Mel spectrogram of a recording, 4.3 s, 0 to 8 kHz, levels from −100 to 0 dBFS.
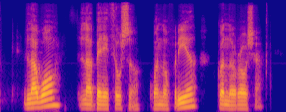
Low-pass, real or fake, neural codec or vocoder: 7.2 kHz; fake; codec, 16 kHz, 0.5 kbps, X-Codec, HuBERT features, trained on LibriSpeech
